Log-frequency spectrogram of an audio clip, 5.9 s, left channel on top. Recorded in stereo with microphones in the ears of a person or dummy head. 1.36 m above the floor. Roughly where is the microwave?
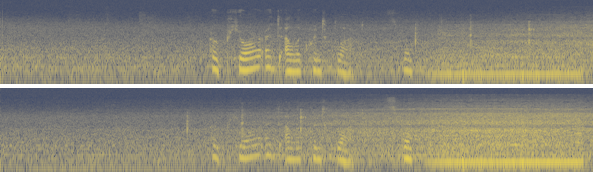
Right.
